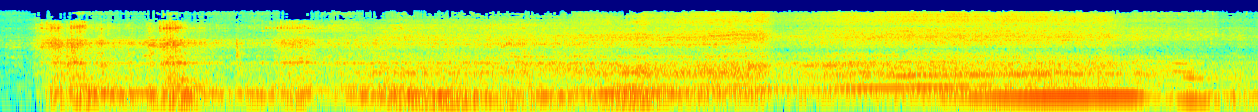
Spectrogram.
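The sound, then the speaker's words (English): A heavy rescue truck engine rumbles to life in a garage, then revs and pulls away, its steady droning pitch climbing as it accelerates, loud with no voices over it. “Grey Wolf, Stumpy, you fellas drive the other rescue truck.”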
